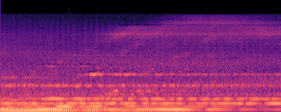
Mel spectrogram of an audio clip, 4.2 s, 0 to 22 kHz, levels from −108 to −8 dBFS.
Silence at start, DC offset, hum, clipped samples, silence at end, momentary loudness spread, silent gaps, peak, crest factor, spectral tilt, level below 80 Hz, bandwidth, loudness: 0 s; under 0.1%; none; under 0.1%; 0 s; 10 LU; none; -14 dBFS; 14 dB; -8 dB/octave; -34 dBFS; 10.5 kHz; -29 LUFS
